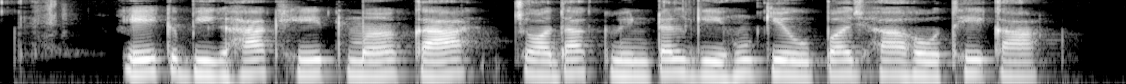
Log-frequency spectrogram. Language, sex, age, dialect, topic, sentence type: Chhattisgarhi, female, 18-24, Central, agriculture, question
